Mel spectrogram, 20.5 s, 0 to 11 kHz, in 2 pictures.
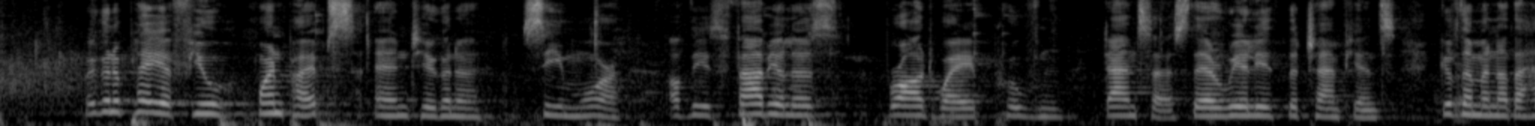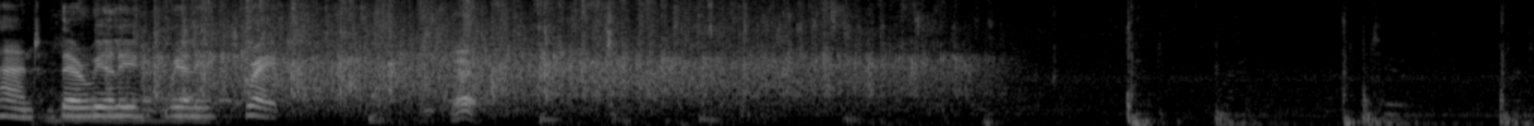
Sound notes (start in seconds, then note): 12.8 audience applauds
